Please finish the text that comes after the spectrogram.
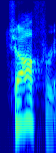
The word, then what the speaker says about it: Khafre: I'm going to go with, is it Khafre Brown? How do you pronounce the first name? Choffrey.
